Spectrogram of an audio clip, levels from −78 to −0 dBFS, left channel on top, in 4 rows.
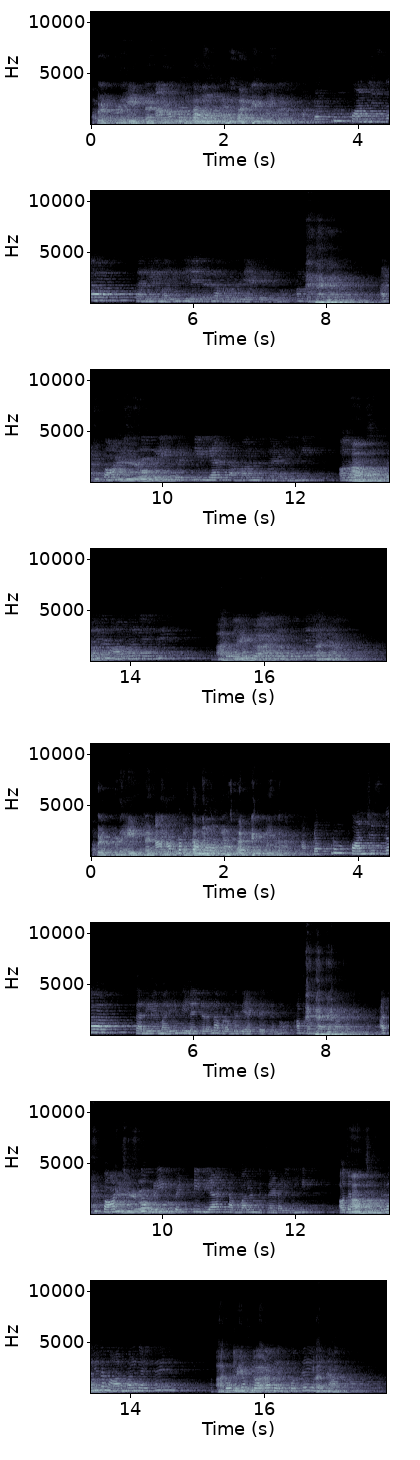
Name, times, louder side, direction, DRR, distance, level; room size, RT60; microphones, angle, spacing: voice 1, 0.0-2.9 7.7-8.1 9.3-9.8 12.8-13.3 15.3-16.2 16.7-17.0, right 1 dB, 40° right, -2 dB, 0.8 m, -29 dB
voice 2, 0.9-2.3 2.7-4.8 5.1-12.2 12.7-14.7 15.2-17.1, right 4 dB, 70° right, 3 dB, 0.3 m, -33 dB
7.4 x 2.5 x 5.5 m, 2.7 s
head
